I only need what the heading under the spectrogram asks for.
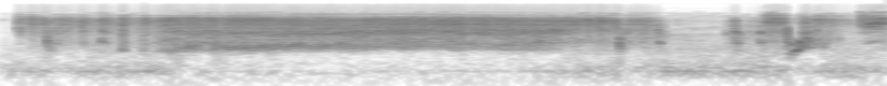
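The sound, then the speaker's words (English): An Australian bird mimics a chainsaw with a loud, steady, harsh buzzing drone lasting several seconds, broken by a few sharp clicks and a brief dip near the end. No one speaks. “Is it a chainsaw? It's doing? What the fuck? No way, man. It's crazy. So this is Australia, huh? Yeah, that's an Australian bird.”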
